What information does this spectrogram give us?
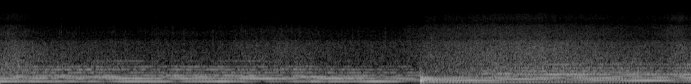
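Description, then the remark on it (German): Steady rushing wash of waves on the open Atlantic Ocean at rising tide in early morning sunlight, loud and continuous, with a low droning hum running beneath it; the tone shifts abruptly about two-thirds of the way through. No voices. “Ins bunte Licht der Sonne getüncht, wirkt das schroffe Meer jetzt offen und friedlich.”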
